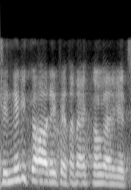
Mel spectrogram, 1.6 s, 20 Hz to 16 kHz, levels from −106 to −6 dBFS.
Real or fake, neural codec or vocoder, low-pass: fake; codec, 16 kHz, 2 kbps, FreqCodec, smaller model; 7.2 kHz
